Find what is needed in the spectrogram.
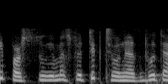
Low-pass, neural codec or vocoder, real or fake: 5.4 kHz; codec, 16 kHz, 1.1 kbps, Voila-Tokenizer; fake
